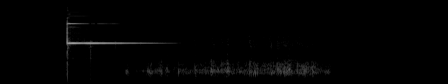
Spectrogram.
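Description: A single bright bell-like ding, struck about half a second in and ringing away over about a second. A faint noisy shimmer follows and cuts off suddenly near the end.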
